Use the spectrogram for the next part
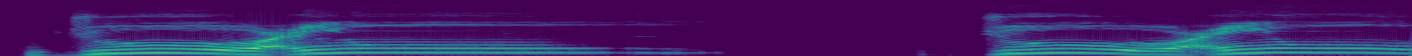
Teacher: তানবিনের পরে ওয়াও এসছে ইদগামে নাকিস, একালি পরিমাণ গুণনা করতে হবে তখন।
